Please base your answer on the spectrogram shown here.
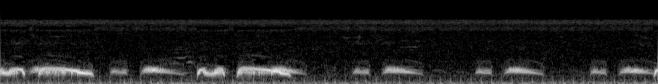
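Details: Spotted dove lure with two calling birds to attract males and females: low soft coos, several long falling notes early, then evenly spaced shorter coos with small gaps.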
